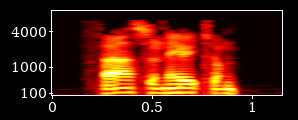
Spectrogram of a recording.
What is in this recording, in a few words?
"fascinating", english; adjectives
